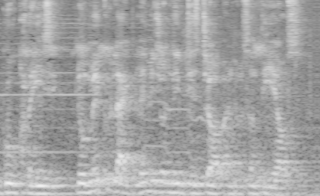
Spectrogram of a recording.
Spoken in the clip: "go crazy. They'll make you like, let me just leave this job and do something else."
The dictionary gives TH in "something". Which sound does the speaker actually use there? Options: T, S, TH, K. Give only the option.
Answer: T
